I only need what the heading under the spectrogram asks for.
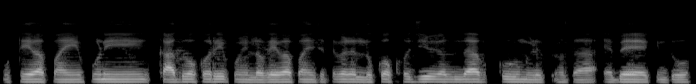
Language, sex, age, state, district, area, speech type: Odia, male, 18-30, Odisha, Mayurbhanj, rural, spontaneous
